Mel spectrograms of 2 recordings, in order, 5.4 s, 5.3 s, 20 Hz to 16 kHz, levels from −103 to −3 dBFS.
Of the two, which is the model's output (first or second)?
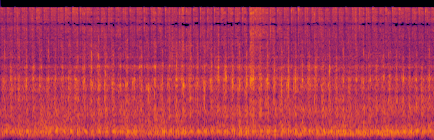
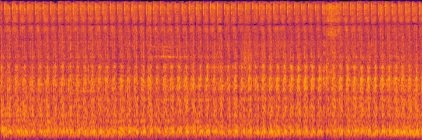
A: first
